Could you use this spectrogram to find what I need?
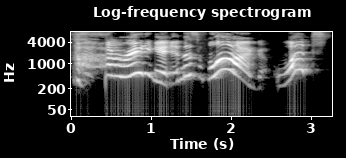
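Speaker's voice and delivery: high, slow, laughing delight; giddy disbelief. Real, not acted. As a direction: laugh through the words, astonished.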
